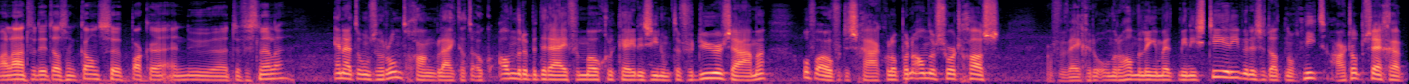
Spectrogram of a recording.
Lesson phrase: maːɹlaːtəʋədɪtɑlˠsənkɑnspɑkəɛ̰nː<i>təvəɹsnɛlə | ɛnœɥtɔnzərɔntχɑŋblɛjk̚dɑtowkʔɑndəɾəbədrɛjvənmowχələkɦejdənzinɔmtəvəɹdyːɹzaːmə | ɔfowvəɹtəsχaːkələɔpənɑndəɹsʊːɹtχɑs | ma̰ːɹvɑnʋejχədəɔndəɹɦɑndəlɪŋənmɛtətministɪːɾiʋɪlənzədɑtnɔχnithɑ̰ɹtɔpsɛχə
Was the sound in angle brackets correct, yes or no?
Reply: no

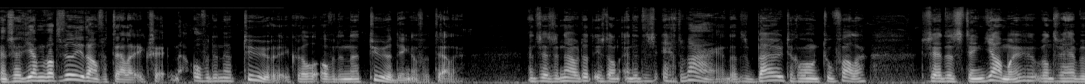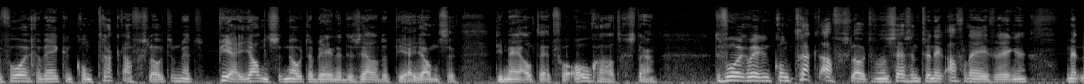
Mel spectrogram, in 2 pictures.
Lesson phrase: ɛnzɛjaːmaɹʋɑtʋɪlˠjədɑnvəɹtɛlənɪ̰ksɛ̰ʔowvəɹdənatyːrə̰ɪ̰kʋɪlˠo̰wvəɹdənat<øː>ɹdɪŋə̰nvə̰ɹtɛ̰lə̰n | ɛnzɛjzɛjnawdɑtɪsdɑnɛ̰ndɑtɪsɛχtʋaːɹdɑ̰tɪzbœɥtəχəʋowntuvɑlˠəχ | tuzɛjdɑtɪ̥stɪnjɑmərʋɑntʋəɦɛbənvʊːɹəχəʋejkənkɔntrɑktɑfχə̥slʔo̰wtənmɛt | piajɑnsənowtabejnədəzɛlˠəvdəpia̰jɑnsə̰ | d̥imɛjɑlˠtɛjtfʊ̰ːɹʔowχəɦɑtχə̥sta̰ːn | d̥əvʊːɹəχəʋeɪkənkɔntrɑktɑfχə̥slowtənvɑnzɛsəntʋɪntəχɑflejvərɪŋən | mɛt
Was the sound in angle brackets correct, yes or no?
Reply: no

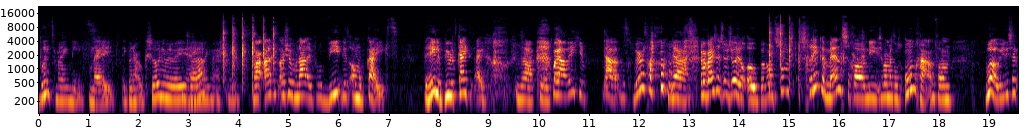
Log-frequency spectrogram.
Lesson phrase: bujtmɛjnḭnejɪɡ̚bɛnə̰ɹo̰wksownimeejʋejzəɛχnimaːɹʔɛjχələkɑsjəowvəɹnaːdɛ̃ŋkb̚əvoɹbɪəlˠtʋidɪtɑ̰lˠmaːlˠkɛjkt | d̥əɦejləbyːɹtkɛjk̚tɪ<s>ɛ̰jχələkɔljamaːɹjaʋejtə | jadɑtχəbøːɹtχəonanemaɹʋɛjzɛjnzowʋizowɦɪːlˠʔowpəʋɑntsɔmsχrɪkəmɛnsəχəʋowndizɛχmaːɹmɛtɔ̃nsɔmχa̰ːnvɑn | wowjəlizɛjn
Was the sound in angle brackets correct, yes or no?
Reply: no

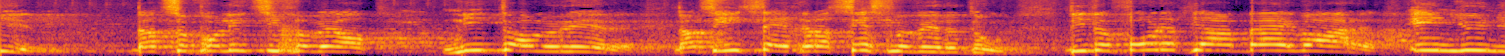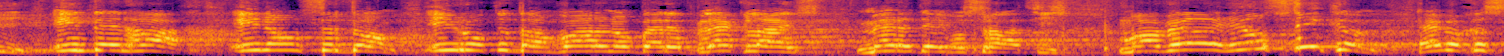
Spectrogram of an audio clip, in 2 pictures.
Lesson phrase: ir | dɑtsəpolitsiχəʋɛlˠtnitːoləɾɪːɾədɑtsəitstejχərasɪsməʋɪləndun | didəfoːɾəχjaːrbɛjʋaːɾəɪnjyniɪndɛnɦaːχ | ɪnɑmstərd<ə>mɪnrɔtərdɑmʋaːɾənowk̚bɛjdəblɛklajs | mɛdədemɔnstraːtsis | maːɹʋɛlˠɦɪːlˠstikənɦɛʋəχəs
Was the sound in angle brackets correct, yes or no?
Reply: no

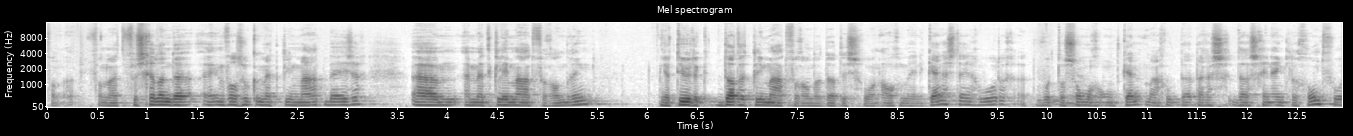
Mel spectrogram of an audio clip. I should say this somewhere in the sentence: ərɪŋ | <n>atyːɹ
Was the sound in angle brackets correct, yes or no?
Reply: yes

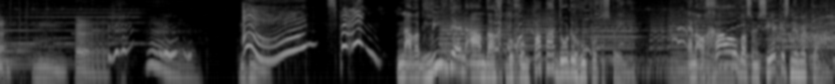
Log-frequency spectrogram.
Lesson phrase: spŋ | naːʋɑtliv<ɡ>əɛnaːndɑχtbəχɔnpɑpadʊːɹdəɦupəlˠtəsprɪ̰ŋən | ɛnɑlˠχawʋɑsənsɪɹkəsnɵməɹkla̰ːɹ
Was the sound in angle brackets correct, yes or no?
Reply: no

